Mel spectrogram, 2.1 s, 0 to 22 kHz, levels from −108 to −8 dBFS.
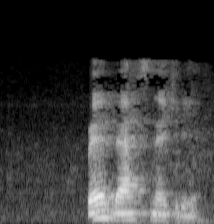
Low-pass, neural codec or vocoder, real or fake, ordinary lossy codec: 7.2 kHz; none; real; MP3, 32 kbps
